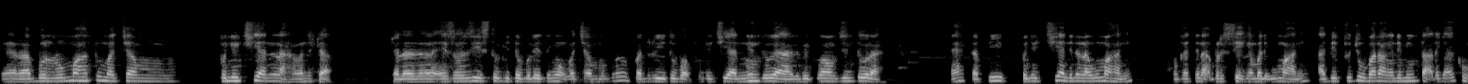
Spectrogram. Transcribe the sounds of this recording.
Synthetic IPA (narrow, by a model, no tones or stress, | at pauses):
ɛrabʊnrumaht̪umat͡ʃam | pəɲut͡ʃianlahwant͡ʃakaʔ̚ | kalawdalaɛsosist̪uk̬it̪əbolɛht̪eŋɔʔmat͡ʃamapəpaduɾit̪ubwaʔ̪̚pəɲut͡ʃianːint̪̬ukanlləbɪhkuaŋət͡ʃint̪ulah | ɛht̪apipəɲut͡ʃiandidalamumahni | maŋkat̪ənaʔbərsɪhkanbalɪkɾumahniadət̪ud͡ʒʊhbaɾaŋjaŋdimint̪aʔdəkat̪aku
